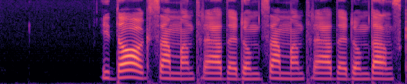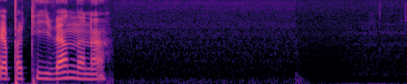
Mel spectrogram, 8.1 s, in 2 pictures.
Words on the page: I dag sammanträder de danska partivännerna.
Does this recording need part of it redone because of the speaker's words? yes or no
yes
